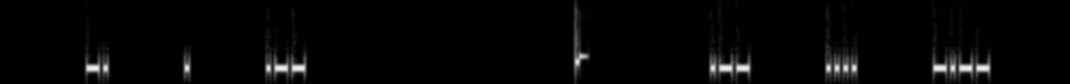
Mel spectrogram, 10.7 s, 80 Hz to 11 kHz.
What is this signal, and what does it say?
Morse code, heard as a keyed tone, about 28 wpm, spaced as for 10 wpm, 700 Hz. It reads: NEW WHY
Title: 6x Character Spacing - Top 300 Words - 28wpm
